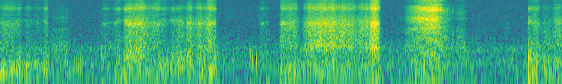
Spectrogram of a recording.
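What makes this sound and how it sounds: A wooden graphite pencil with a blue grip writes Korean handwriting on a thin white page of an open paper notebook resting on a solid backing. The tip scratches across the paper in quiet, bright bursts of strokes separated by short pauses. There is no low-end body, only dry, high scratching.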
